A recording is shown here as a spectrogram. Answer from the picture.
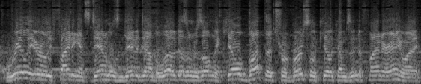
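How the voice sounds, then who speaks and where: A man talks very fast at a high pitch with ordinary pitch variation, over noticeable background noise. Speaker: video game shoutcaster. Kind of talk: sports-style play-by-play game commentary. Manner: fast, energetic.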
